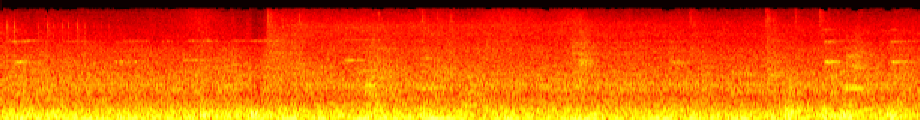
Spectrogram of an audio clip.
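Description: Train running: a steady low rumble, with short faint high squeaks and a couple of brief clicks.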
